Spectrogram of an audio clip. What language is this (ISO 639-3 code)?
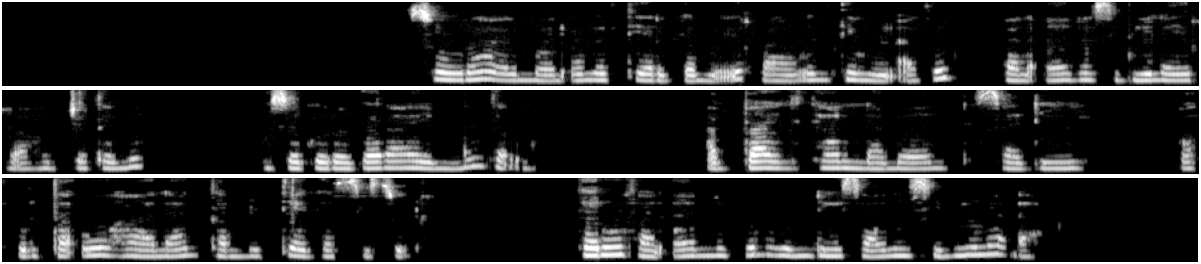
orm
